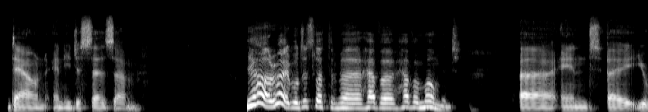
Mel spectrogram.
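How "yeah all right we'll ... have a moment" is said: higher, hesitant character voice; a worn-out man, pitched up and halting; weary, awkward character voice; exhausted, beaten-down man. Acted. Voices weary Mosifus Dirt.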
